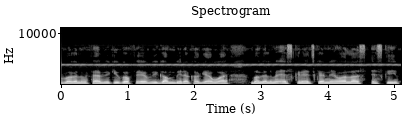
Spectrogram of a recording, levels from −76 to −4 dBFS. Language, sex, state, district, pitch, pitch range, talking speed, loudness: Hindi, male, Bihar, West Champaran, 120 Hz, 115-125 Hz, 185 wpm, -17 LUFS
